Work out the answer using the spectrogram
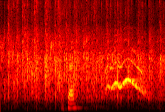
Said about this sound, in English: For instance, let's do an experiment. Right now, I want you to applaud the truth of the gospel on three. Three, two, one, go.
